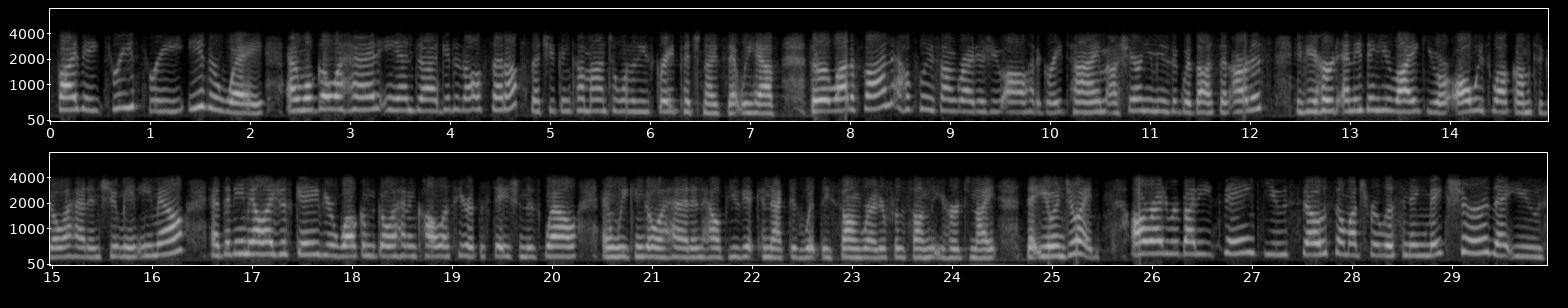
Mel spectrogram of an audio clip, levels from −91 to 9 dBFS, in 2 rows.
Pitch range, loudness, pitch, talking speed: 255-315 Hz, -32 LUFS, 280 Hz, 250 wpm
